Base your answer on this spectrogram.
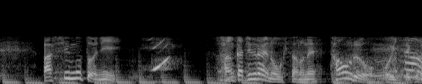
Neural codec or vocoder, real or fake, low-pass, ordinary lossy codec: none; real; 3.6 kHz; AAC, 16 kbps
